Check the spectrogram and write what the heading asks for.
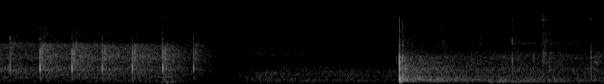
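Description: Table tennis ball bouncing repeatedly, about three clicks a second for two seconds, then after a short pause one sharp, louder hit and a few more ball clicks as play goes on.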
